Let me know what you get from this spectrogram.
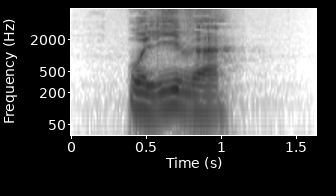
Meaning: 1. olive (fruit) 2. olive (tree)
- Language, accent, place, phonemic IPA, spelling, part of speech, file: German, Germany, Berlin, /oˈliːvə/, Olive, noun, De-Olive.ogg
